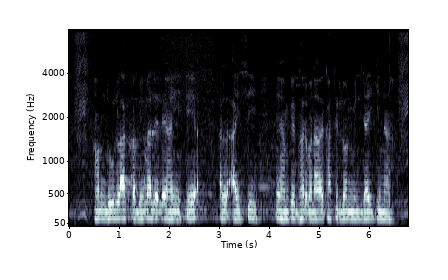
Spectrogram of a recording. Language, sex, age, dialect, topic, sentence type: Bhojpuri, male, 18-24, Western, banking, question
